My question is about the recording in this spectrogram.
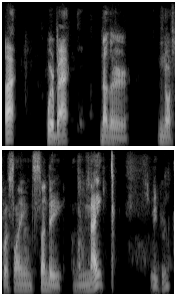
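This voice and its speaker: Guy doing bowling commentary on a stream, kinda low voice, dry dull lo-fi audio, lots of uhs. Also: lively intonation, a little slow, no room sound. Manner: chatty, loose, with frequent fillers and restarts. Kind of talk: live sports commentary.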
